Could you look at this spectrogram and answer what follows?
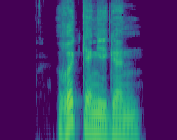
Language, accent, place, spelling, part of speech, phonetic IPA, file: German, Germany, Berlin, rückgängigen, adjective, [ˈʁʏkˌɡɛŋɪɡn̩], De-rückgängigen.ogg
- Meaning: inflection of rückgängig: 1. strong genitive masculine/neuter singular 2. weak/mixed genitive/dative all-gender singular 3. strong/weak/mixed accusative masculine singular 4. strong dative plural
